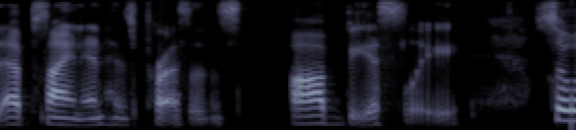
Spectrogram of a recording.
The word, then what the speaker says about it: Epstein: the manager's name is Brian Epstein and Brian the camera's on his face he doesn't even blank nothing so here's the thing his close colleagues and his friends said epine in his presence obviously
